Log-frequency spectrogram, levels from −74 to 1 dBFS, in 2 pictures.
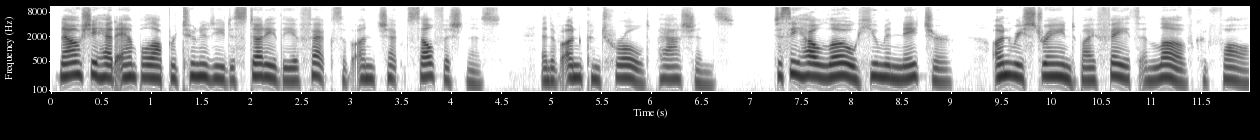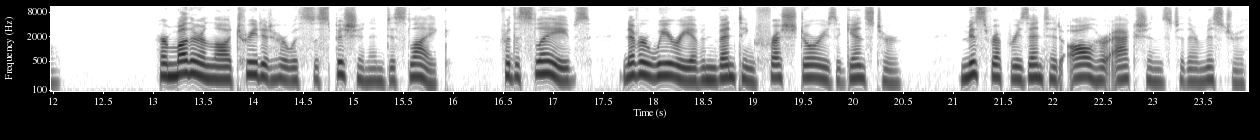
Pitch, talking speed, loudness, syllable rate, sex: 190 Hz, 145 wpm, -21 LUFS, 4.7 syllables/s, female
